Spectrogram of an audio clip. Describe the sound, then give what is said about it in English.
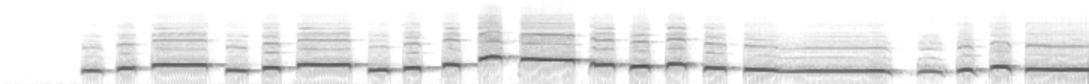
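A short, bouncy game-style melody played on an ocarina, with clear, breathy, flute-like notes in a quick hopping rhythm and one higher held note midway. It is fairly loud, with no talking. “We have to bail out your generation with our super cool slide whistles. And our ocarinas.”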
